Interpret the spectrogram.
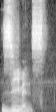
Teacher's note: Un S en début de mot, suivi d'une voyelle, se prononce Z.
